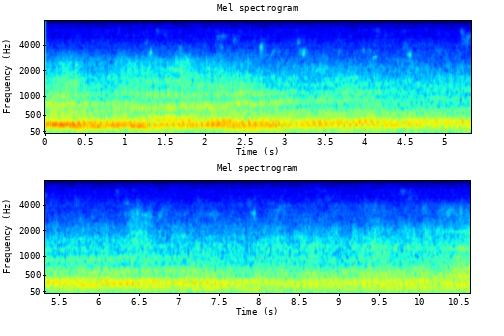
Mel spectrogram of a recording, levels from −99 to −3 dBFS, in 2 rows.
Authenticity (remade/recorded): remade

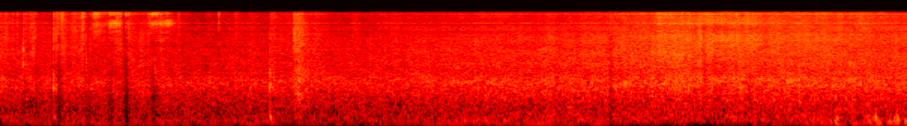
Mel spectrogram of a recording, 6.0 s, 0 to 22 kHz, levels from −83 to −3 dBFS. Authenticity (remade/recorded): remade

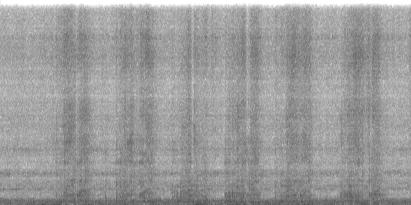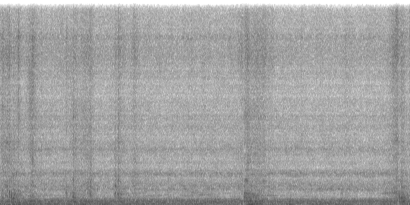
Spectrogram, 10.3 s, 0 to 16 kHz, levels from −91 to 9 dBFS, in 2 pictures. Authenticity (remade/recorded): remade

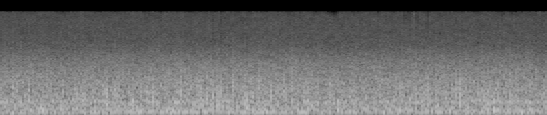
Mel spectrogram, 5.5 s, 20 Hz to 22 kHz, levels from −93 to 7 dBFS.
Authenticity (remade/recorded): remade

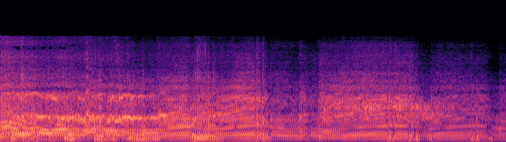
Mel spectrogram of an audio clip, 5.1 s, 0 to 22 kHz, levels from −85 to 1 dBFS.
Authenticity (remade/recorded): recorded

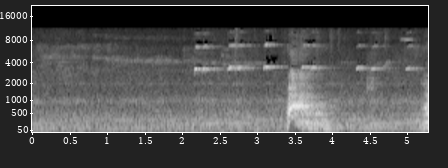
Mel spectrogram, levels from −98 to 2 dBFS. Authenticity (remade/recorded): recorded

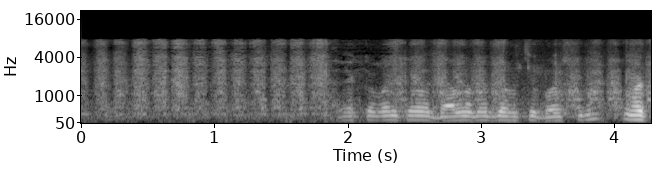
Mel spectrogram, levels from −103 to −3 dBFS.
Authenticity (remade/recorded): remade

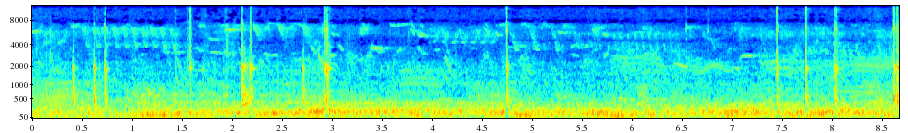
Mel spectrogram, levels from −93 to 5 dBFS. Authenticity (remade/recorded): recorded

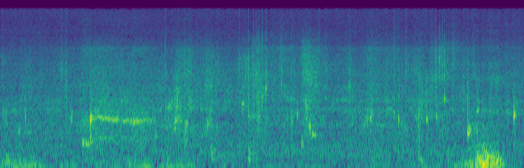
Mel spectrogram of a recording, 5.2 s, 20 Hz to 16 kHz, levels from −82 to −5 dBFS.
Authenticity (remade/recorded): remade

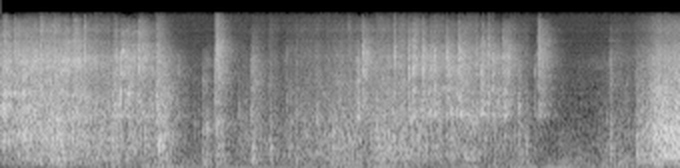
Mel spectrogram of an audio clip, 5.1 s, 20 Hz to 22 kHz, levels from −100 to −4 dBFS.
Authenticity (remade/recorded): remade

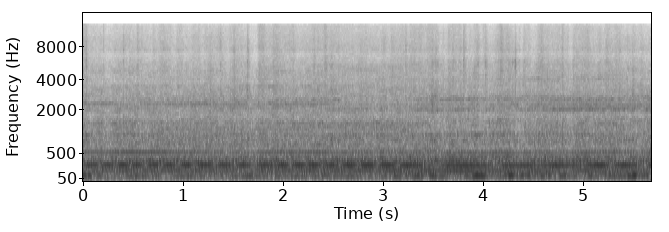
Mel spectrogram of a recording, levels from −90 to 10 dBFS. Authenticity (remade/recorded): remade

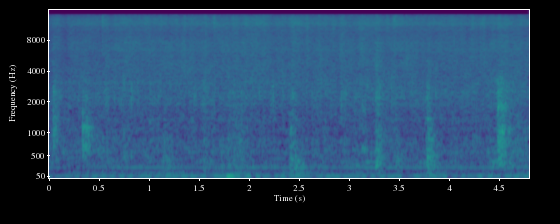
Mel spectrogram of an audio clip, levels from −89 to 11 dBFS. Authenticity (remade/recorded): remade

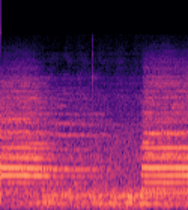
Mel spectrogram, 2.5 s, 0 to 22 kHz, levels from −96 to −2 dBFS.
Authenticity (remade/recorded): remade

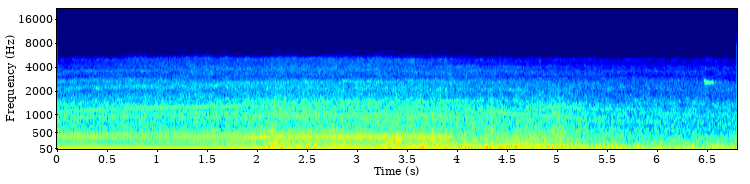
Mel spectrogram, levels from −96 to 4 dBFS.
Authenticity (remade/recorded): remade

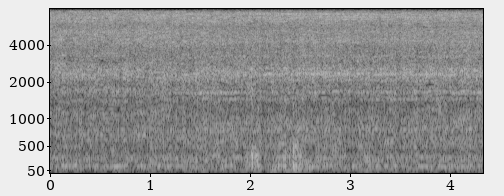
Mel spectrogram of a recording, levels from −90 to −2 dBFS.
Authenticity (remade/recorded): recorded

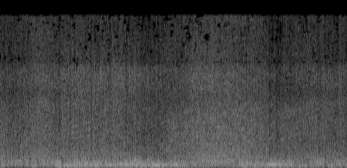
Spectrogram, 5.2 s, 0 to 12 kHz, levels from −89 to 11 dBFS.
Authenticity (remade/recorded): recorded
